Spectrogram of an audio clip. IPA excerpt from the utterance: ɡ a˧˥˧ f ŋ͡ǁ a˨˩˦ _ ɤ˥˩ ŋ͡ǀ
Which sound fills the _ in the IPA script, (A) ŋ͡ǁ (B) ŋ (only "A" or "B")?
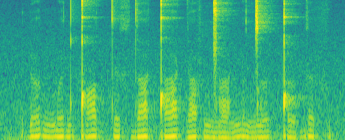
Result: B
